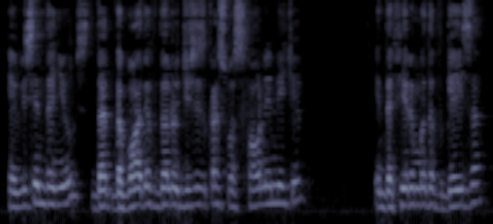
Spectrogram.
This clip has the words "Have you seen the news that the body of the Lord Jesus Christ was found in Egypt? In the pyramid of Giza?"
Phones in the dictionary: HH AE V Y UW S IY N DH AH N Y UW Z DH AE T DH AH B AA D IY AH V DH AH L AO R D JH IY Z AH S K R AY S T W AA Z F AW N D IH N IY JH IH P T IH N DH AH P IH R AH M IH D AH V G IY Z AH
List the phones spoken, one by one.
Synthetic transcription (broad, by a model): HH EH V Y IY S IY N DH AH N Y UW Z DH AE T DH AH B AA D IY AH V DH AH L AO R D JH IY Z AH S K R AY S T W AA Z F AW N D IH N IY JH IH P T IH N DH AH F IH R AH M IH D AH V G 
